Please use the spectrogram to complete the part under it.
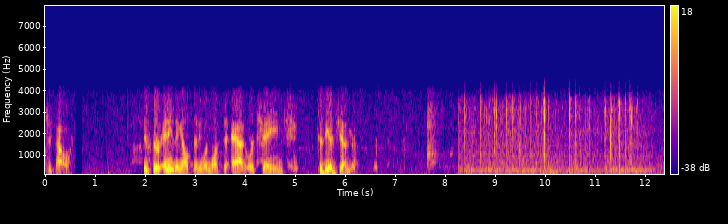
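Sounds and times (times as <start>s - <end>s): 
speech: 0.0s - 0.6s, 2.0s - 6.7s
faint hum: 0.0s - 12.3s
typing on a computer keyboard during an online group meeting call: 8.3s - 11.9s.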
